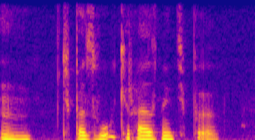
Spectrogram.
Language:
Russian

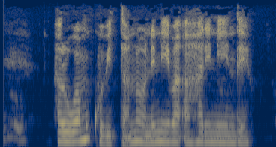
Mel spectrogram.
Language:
Kinyarwanda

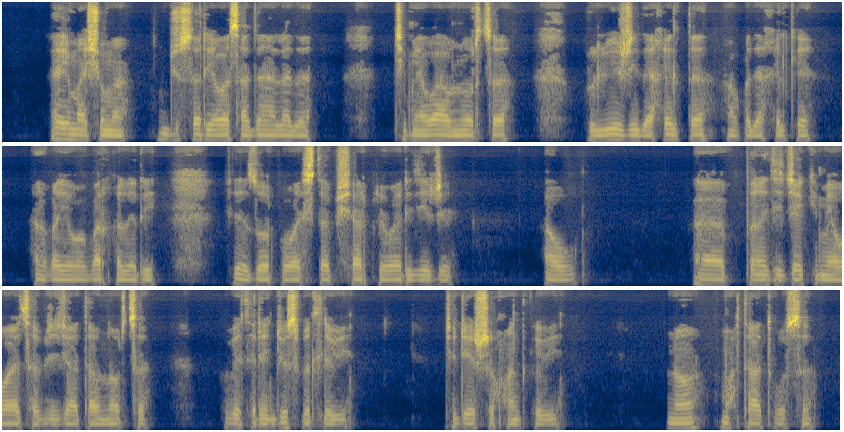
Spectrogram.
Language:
Southern Pashto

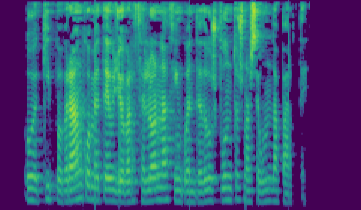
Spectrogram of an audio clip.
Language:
Galician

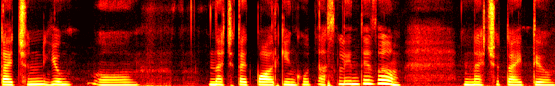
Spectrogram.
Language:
Kashmiri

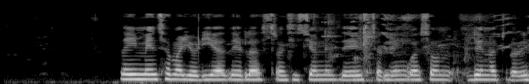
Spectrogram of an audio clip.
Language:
Spanish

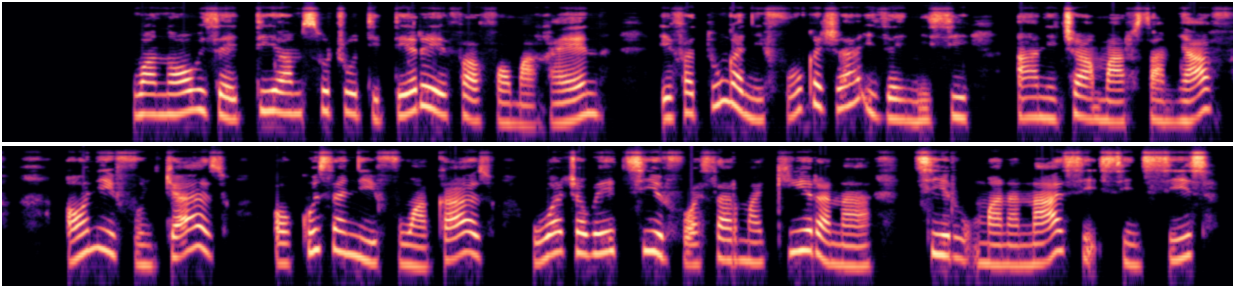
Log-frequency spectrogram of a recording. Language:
Malagasy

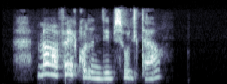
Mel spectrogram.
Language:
Kabyle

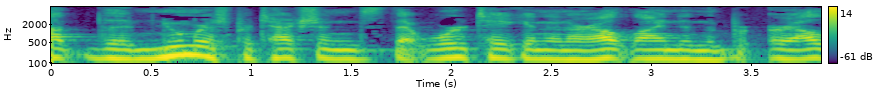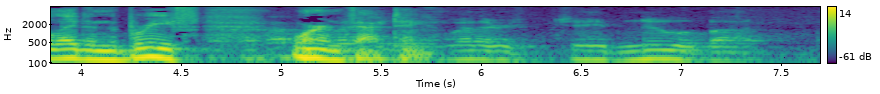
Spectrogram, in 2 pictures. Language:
English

